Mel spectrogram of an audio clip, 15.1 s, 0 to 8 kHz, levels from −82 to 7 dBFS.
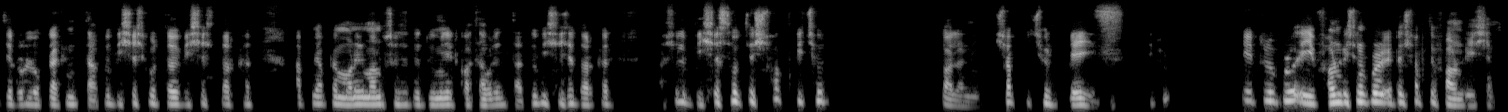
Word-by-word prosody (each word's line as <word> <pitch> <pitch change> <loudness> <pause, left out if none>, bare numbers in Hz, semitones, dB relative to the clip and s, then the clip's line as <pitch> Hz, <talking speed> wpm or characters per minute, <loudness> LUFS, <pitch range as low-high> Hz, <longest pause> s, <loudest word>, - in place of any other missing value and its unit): যে - - 0 0.2
লোক 130 - -4
রাখেন, 135 +3 +1 0.2
তাকেও 150 +8 -4
বিশ্বাস 155 +2 +3
করতে 150 -3 -7
হবে। 140 -1 +5
বিশ্বাস - - 0
দরকার। 135 0 -6 0.5
আপনি 155 - -18
আপনার 145 +1 -5
মনের 140 +1 +3
মানুষের 140 0 0
সাথে 130 0 -9
২ 130 - -4
মিনিট 130 -1 +1
কথা 125 0 -8
বলেন, 130 +2 -6
তাতেও 160 - -8
বিশ্বাসের 150 0 -2
দরকার। 135 +2 -6 0.6
আসলে 185 -3 -5
বিশ্বাস 150 +4 +4
হচ্ছে 190 0 +1 0.2
সবকিছুর 205 -4 -5 1.2
তলানি, 295 - -5 0.3
সবকিছুর 160 -3 -3 0.2
base 130 -8 +4 0.4
উহু। 145 +11 -23 0.8
এটার 205 +1 -4
উপর 205 +3 +2 0.2
এই 155 - +10
foundation 175 +2 +5
এর - - +1
উপর 190 +2 +7
এটাই 165 +2 -2
সবচেয়ে 185 -4 -7
foundation. 115 -3 0
145 Hz, 150 wpm, -24 LUFS, 135-175 Hz, 1.2 s, এই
